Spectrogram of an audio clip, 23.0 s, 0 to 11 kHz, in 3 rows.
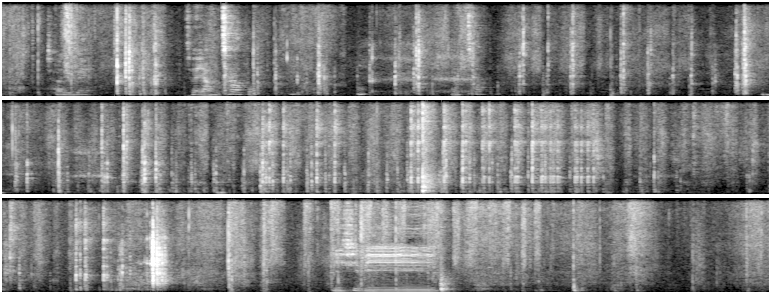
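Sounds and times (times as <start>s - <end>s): eraser rubbing on paper: 7.5s - 16.4s, 17.6s - 20.9s.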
